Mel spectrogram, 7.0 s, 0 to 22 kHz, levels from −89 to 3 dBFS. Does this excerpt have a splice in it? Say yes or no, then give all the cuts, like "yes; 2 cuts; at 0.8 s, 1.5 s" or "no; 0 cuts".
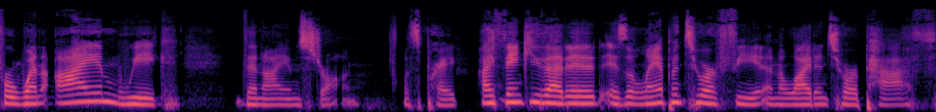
yes; 1 cut; at 3.4 s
